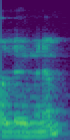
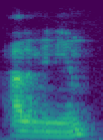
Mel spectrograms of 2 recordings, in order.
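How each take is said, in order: First: "aluminum" said the American way, four syllables a-LU-mi-num; American pronunciation. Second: "aluminium" said the British way, five syllables al-u-MIN-i-um; British pronunciation. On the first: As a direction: say "aluminum" with stress on LU and no extra syllable. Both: Shown as a demonstration. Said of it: "depending on where you're from".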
